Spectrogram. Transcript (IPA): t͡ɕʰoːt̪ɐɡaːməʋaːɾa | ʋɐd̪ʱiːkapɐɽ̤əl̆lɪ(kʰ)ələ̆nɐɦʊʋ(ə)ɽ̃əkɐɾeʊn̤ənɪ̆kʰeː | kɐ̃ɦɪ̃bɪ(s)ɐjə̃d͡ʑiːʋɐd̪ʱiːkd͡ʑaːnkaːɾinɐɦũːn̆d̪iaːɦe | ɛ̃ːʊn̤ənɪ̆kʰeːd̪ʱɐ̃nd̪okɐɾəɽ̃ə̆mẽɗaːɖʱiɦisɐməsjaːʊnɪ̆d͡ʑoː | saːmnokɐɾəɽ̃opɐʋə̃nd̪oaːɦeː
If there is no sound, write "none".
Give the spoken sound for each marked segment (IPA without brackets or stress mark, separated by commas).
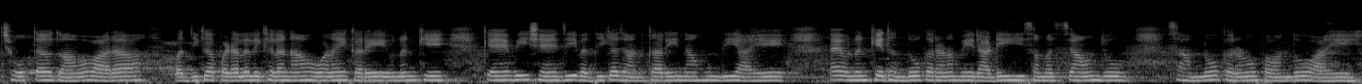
kʰ, ə, ʃ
